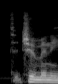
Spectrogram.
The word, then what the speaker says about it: Tchouaméni: I think he'll be ahead of sorry, how do you pronounce his name, man? Apologies. Tchouaméni, yes.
